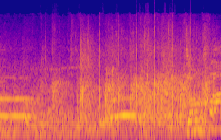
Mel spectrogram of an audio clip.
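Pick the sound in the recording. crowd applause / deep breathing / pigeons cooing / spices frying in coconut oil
crowd applause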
